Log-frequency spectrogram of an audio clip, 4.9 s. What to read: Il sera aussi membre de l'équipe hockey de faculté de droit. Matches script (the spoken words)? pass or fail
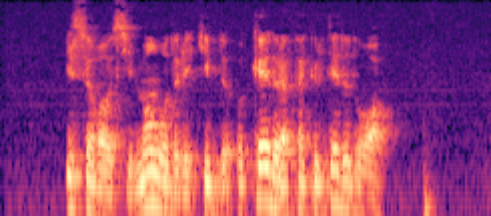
fail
